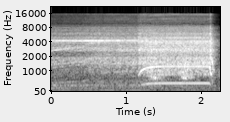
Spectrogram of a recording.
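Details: Used Japanese-import 14.4V cordless drill with fast and slow speed modes, not yet cleaned: a clean whine climbs smoothly to a steady pitch, cuts off, then spins up again. The drill runs healthy.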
